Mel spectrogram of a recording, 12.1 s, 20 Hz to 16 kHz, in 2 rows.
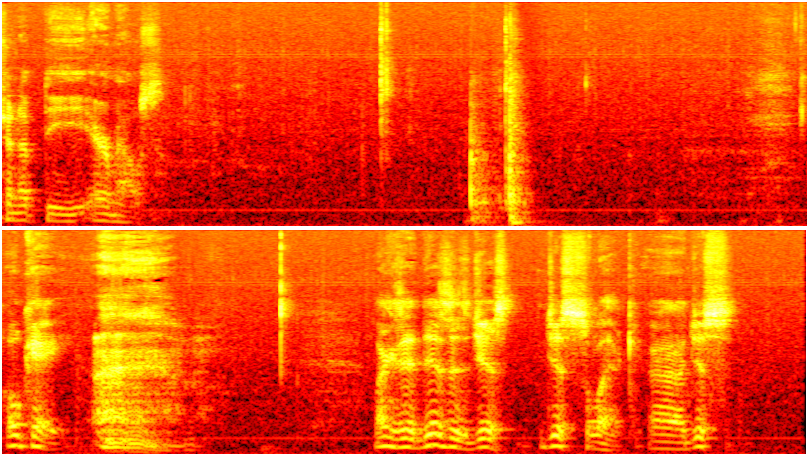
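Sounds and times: objects knocking on desk: 3.5s - 4.1s.

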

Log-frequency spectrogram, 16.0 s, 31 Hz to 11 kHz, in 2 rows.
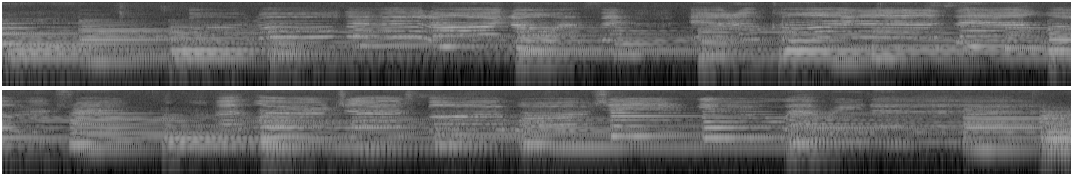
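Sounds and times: girls singing together: 0.0s - 16.0s
piano accompaniment: 0.0s - 16.0s.

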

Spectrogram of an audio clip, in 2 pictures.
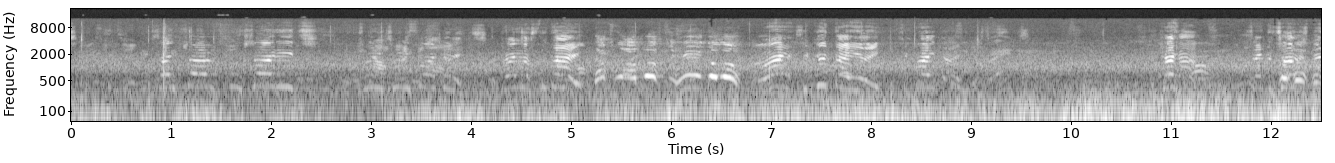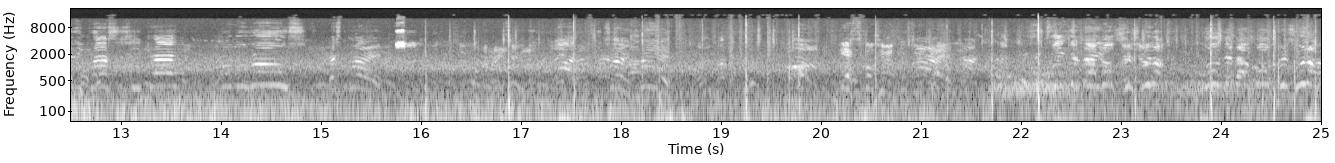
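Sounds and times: football being kicked: 16.8s - 25.0s.

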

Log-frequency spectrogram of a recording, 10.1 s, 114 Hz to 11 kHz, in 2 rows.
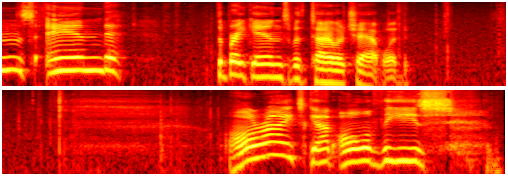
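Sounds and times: quiet hiss of cards: 0.4s - 8.2s.

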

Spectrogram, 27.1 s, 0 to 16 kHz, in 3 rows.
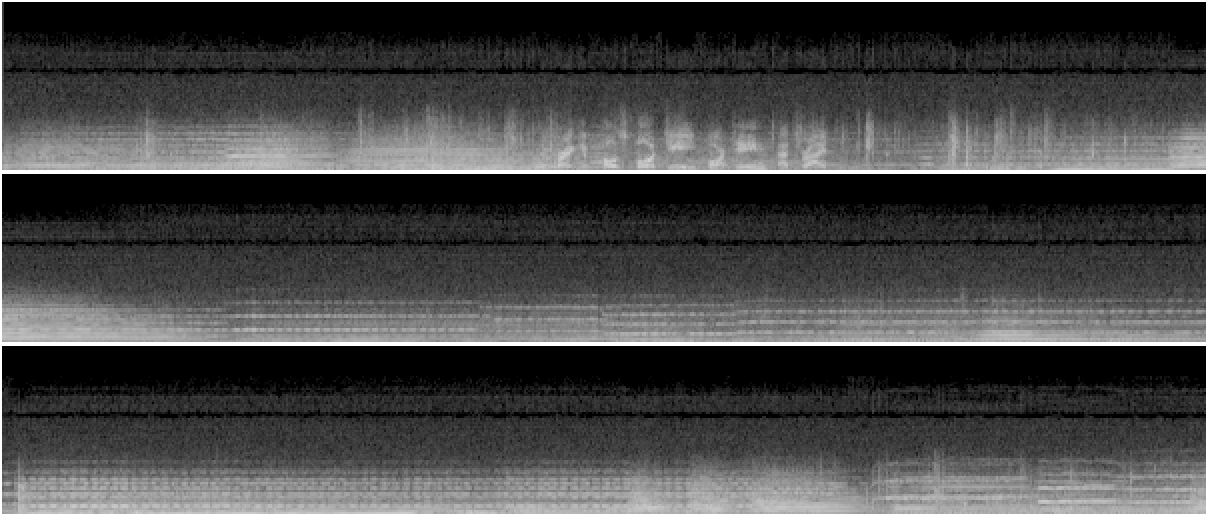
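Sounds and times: orchestral strings holding chords: 0.0s - 27.0s.

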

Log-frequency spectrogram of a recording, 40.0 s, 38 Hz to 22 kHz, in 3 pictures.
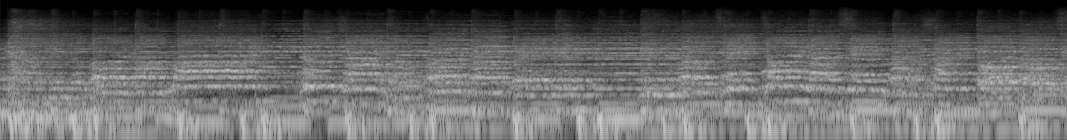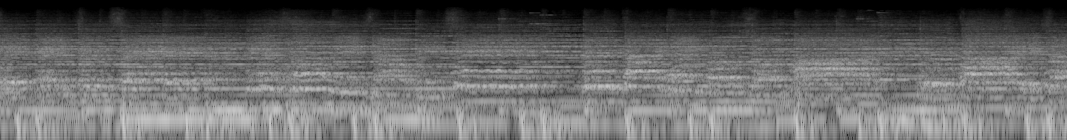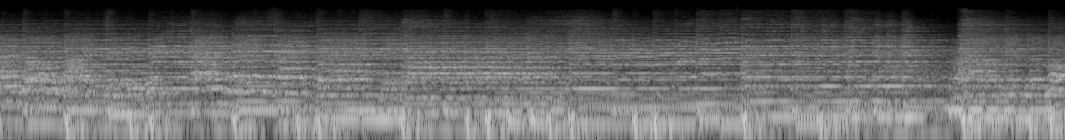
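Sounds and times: choir singing gospel: 0.0s - 39.9s
instrumental accompaniment with bass: 0.0s - 39.9s.

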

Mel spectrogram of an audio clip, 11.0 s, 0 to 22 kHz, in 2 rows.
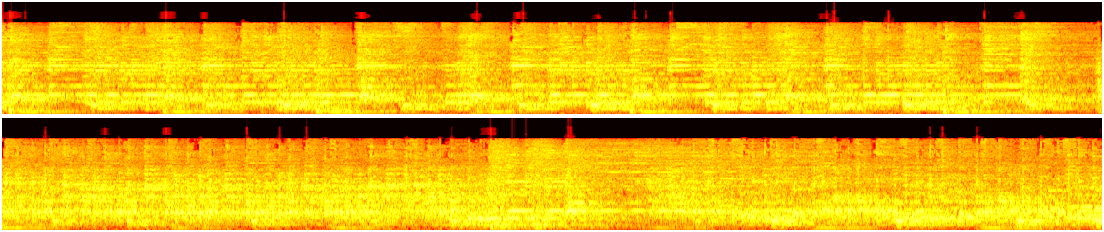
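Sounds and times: drum beats: 0.0s - 11.0s
live band playing belly-dance music: 0.0s - 11.0s.

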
